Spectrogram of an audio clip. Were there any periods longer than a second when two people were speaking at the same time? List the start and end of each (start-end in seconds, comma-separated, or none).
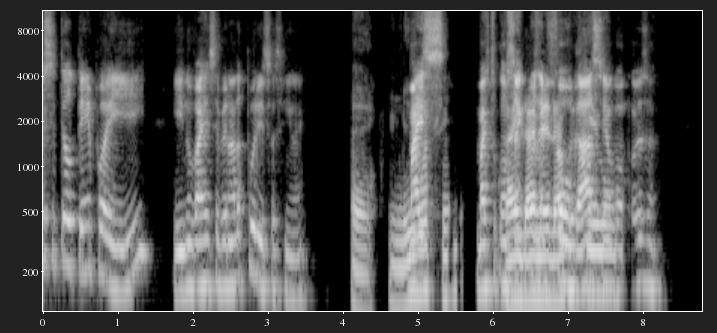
6.2-7.7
